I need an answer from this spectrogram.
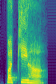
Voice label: "pakeha", Indian; Dictionary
